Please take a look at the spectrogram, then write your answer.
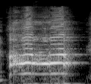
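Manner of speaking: piercing high siren shriek; siren scream. Retold or imitated. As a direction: wail like an ambulance siren. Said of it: "like a fucking ambulance siren".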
